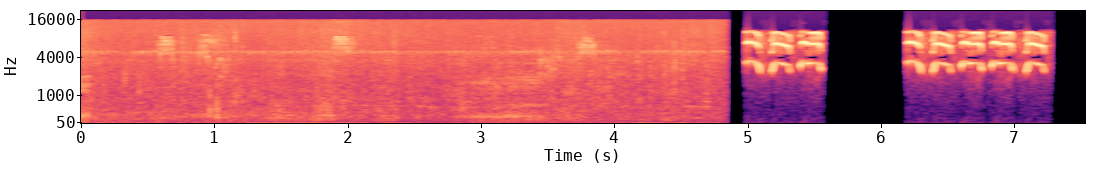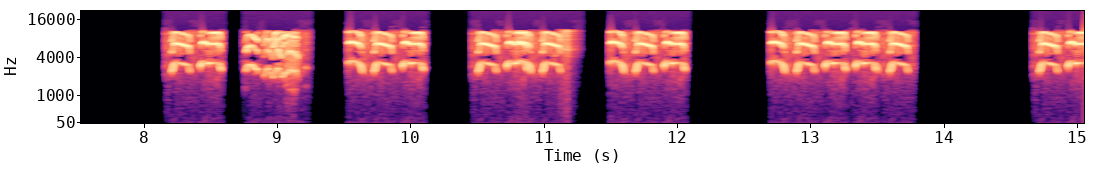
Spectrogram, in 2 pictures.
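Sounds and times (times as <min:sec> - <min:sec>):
high-pitched chirping squeaks: 0:05.0 - 0:05.6, 0:06.2 - 0:07.3, 0:08.2 - 0:12.1, 0:12.7 - 0:13.8, 0:14.7 - 0:15.0.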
